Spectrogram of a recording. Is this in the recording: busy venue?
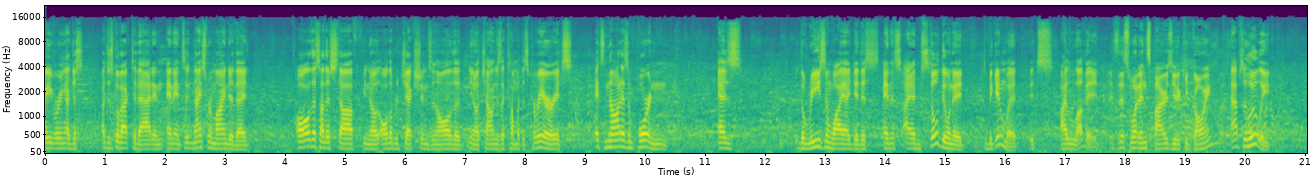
yes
